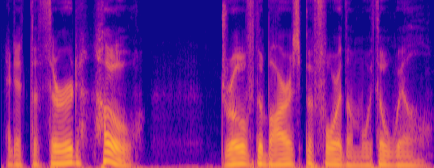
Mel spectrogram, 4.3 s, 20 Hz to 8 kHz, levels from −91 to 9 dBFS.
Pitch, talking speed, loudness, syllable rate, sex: 90 Hz, 180 wpm, -17 LUFS, 4.5 syllables/s, male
